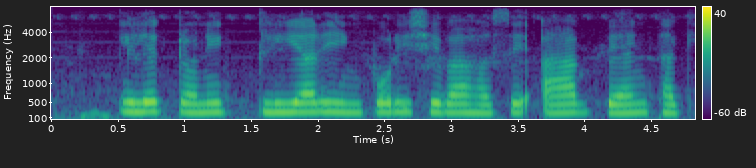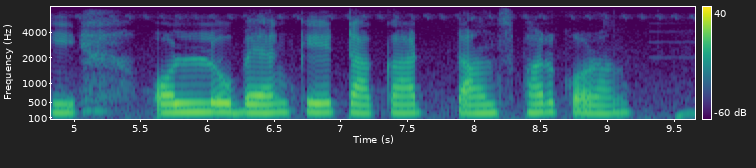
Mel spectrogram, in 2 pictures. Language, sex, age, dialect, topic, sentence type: Bengali, female, 18-24, Rajbangshi, banking, statement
